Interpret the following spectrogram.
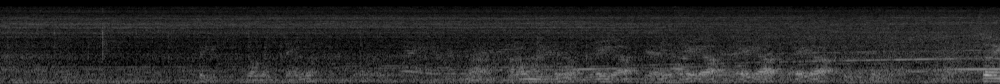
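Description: DC TIG welding arc on aluminum, hissing steadily while filler rod is fed into the puddle.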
